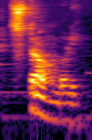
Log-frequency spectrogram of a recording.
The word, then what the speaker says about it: Stromboli: doesn't usually do this we put the stress at the beginning it happens quite a bit in Italian but the over majority of words in Italian tend to have as stress in the penultimate vowel but not in this case it's stromboli Stromboli this is interesting because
